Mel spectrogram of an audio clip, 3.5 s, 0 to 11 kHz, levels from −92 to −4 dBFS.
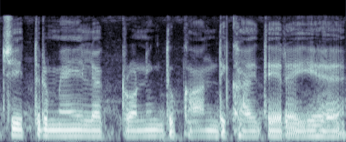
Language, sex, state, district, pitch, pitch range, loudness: Hindi, male, Gujarat, Valsad, 95 Hz, 90-100 Hz, -14 LUFS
